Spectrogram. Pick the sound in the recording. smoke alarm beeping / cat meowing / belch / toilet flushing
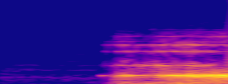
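belch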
